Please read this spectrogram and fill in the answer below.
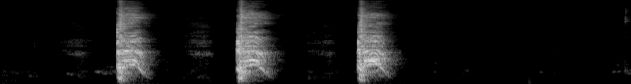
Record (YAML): three_cough_length: 6.3 s
three_cough_amplitude: 32476
three_cough_signal_mean_std_ratio: 0.31
survey_phase: alpha (2021-03-01 to 2021-08-12)
age: 65+
gender: Male
wearing_mask: 'No'
symptom_abdominal_pain: true
smoker_status: Never smoked
respiratory_condition_asthma: false
respiratory_condition_other: false
recruitment_source: REACT
submission_delay: 8 days
covid_test_result: Negative
covid_test_method: RT-qPCR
